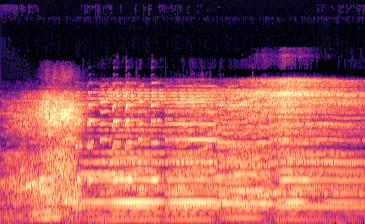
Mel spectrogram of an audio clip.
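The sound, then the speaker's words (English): A car drives off in a hurry, its engine revving loudly with steady tones that shift up and down in pitch. A short burst of noise comes near the start. “Jackie, Sammy, and the driver drove out of there in a hurry.”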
